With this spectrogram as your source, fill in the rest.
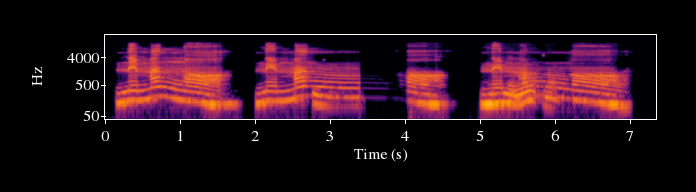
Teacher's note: Este es un sonido nasal velar que se produce entre vocales de diferentes sílabas.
